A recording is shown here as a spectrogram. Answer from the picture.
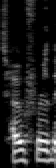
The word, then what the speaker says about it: Topher: It is Topher the Guru.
